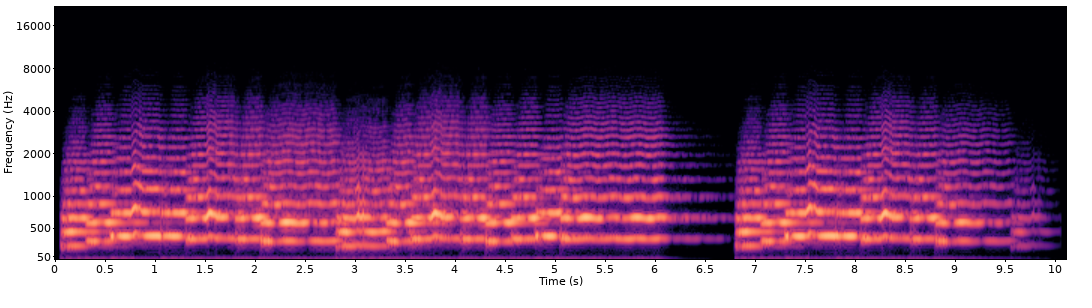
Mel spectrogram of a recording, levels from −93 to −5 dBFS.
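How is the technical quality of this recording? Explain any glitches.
There's one glitch worth flagging. From 1.73 to 4.36 s there's periodic clock jitter: the converter clock wobbles at around 100 Hz, adding sidebands that give everything a rough, metallic edge.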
